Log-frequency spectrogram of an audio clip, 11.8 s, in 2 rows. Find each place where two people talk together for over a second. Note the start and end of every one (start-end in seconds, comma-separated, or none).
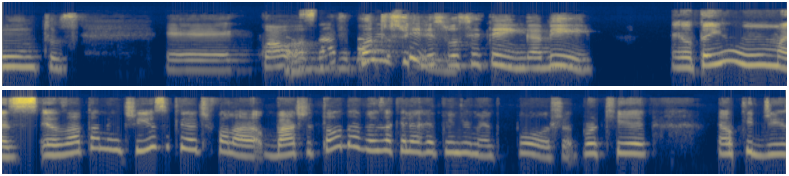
2.1-3.5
